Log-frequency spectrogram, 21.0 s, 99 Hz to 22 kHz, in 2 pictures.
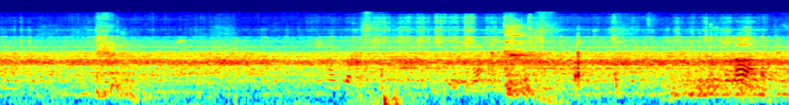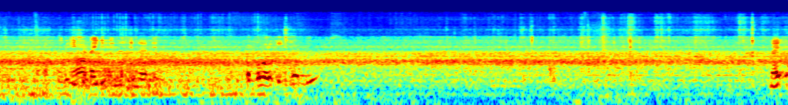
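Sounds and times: indistinct voices: 0.0s - 16.4s
steady hum: 0.0s - 21.0s.

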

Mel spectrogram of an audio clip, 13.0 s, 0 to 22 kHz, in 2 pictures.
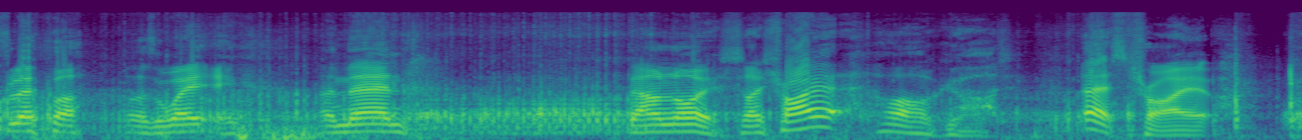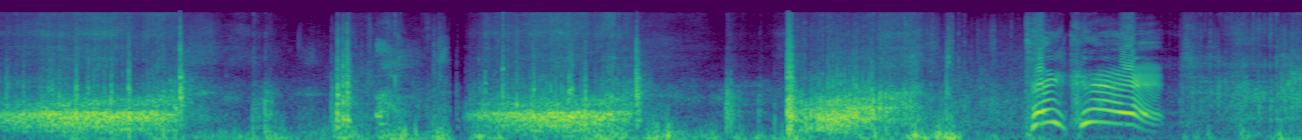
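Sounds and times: skateboarder falling: 0.0s - 3.3s, 6.1s - 11.7s
skateboard wheels rolling on brick: 0.0s - 13.0s
skateboard clacks: 6.1s - 11.8s.

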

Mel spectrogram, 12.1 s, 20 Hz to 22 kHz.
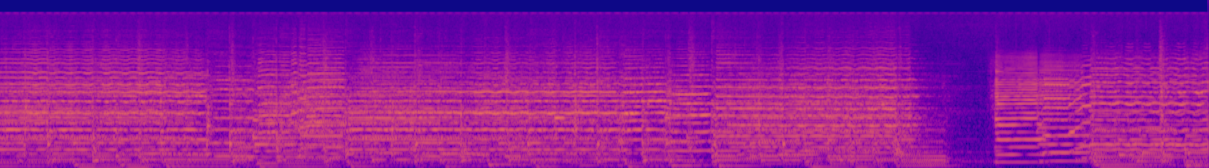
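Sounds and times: dance band playing latin music: 0.0s - 9.6s, 10.8s - 12.0s.

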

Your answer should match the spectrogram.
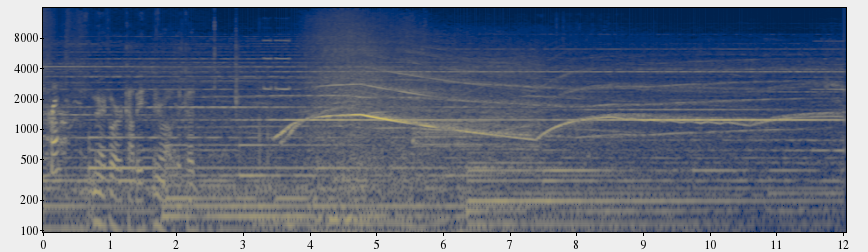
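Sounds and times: low background music: 0.0s - 12.0s
ambulance siren wailing: 1.8s - 12.0s.

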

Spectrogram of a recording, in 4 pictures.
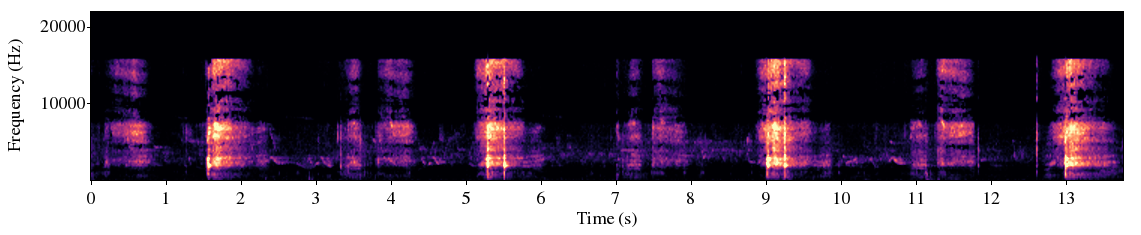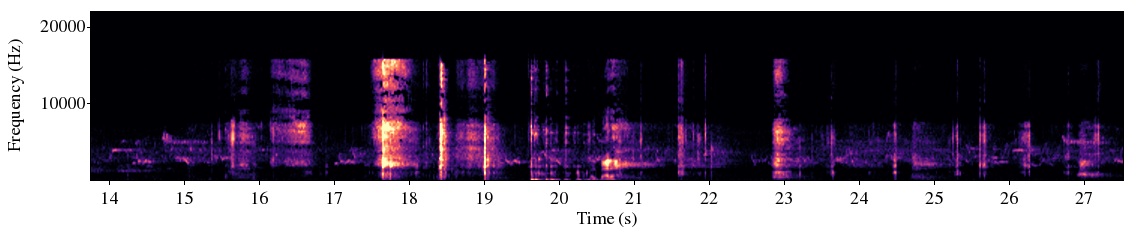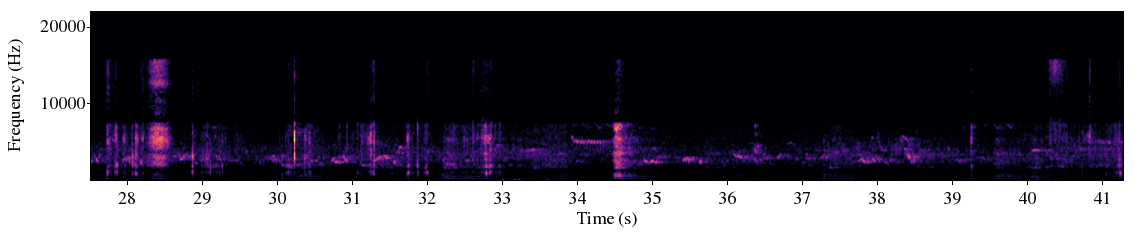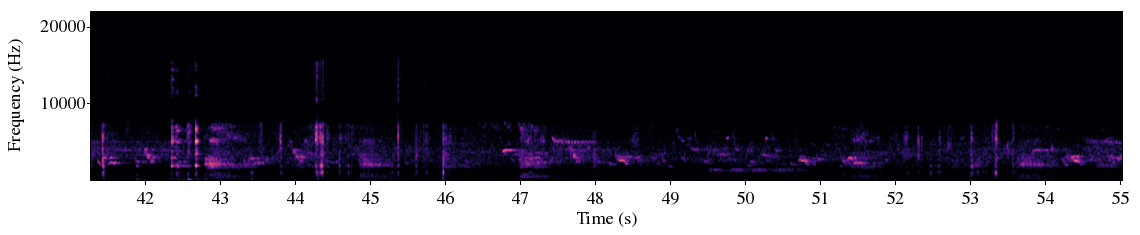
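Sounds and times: faint bird chirps: 0.0s - 55.0s.

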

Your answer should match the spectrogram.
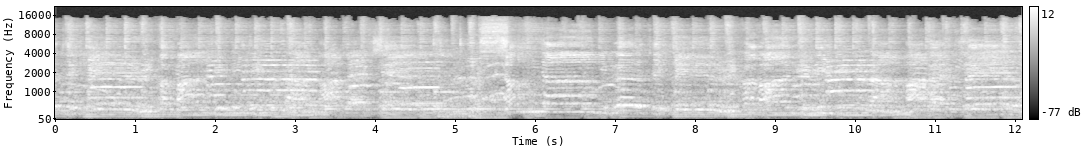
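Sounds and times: bass guitar: 0.0s - 12.0s
strummed ukuleles: 0.0s - 12.0s
voices singing together: 0.0s - 12.0s.

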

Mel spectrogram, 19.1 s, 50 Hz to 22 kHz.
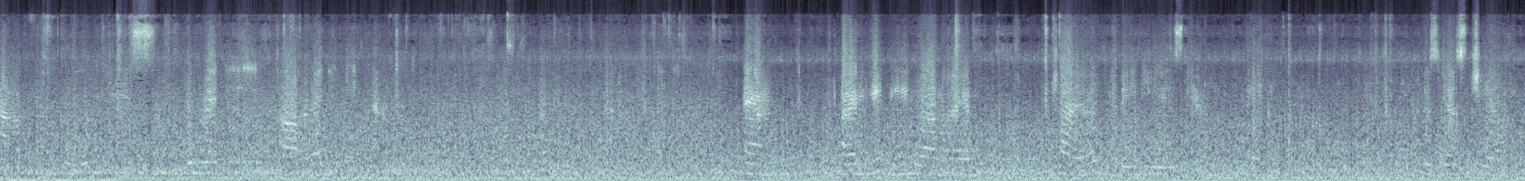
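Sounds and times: faint voices: 0.0s - 12.4s, 13.0s - 16.2s, 17.1s - 19.0s
jet airliner cabin roar: 0.0s - 19.0s.

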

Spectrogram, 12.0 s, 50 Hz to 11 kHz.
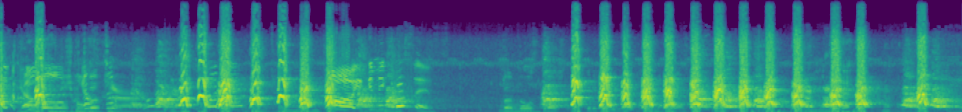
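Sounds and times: dog barking rapidly: 0.0s - 0.8s, 1.6s - 5.2s, 6.8s - 12.0s.

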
